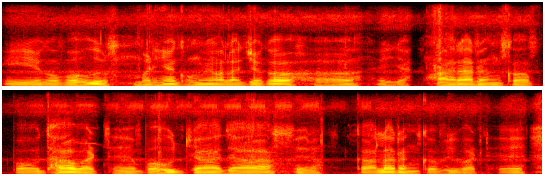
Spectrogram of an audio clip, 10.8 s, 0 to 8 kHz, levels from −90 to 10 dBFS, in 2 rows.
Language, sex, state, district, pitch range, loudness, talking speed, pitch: Bhojpuri, male, Uttar Pradesh, Deoria, 100-110 Hz, -20 LUFS, 120 wpm, 105 Hz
